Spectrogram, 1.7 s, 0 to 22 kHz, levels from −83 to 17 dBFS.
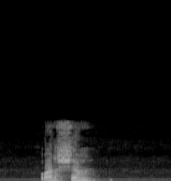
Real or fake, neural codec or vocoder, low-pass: fake; codec, 16 kHz, 16 kbps, FreqCodec, larger model; 7.2 kHz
